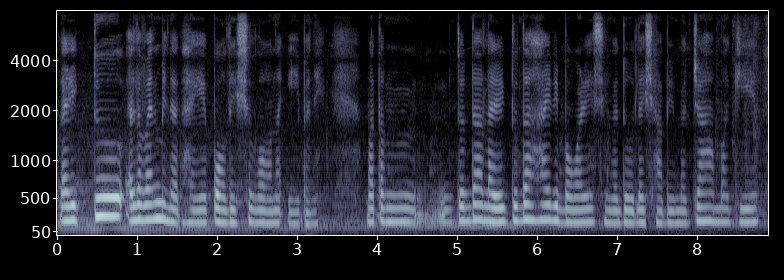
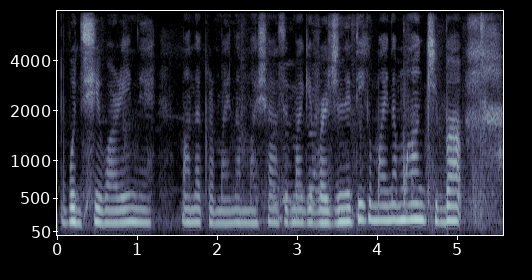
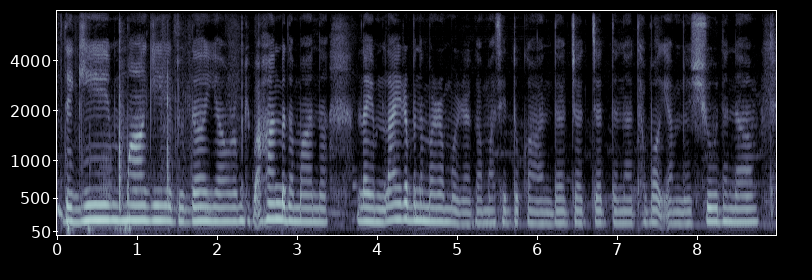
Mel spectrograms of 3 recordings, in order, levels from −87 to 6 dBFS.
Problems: none marked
